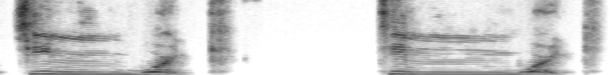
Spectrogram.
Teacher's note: Notando que lo de team es la sílaba tónica, la que se hará con un poco de más fuerza.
